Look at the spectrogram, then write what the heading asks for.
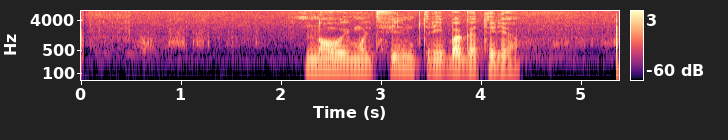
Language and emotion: Russian, neutral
